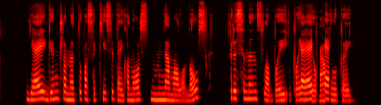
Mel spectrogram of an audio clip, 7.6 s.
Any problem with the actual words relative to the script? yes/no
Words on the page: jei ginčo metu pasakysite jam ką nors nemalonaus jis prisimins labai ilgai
yes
